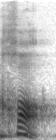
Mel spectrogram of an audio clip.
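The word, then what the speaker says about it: خ: খ হরফটির মাখরাজ হলো কণ্ঠনালীর শেষ ভাগ হতে উচ্চারণ করতে হয়, কণ্ঠনালীর শেষ ভাগ।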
